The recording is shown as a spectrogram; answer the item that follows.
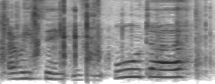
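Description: A woman's voice close to the microphone, speaking in short untranscribed phrases, with a few small clicks about halfway through.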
